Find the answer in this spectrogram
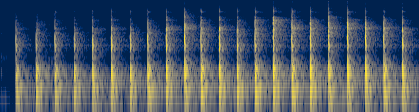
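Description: A small smooth triangle beveler struck with a mallet in rapid, even taps, about seven or eight strikes a second, on leather backed by a granite slab. This is the rapid fire beveling of a rope-pattern border.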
